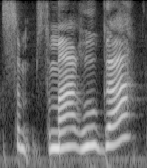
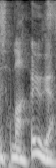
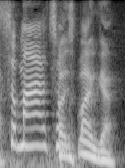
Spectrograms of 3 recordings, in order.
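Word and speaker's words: Sommaruga: Alors, Simonetta Soma, Somaruga. – Non, c'est Somaruga. – Somaruga. Ah, oui. Somaruga.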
